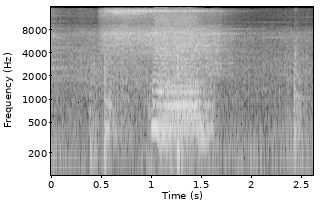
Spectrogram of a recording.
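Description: A train horn sounds briefly.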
